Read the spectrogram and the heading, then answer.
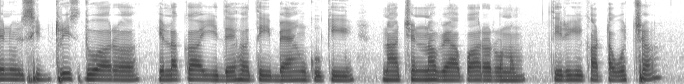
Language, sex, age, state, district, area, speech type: Telugu, male, 30-45, Andhra Pradesh, Guntur, urban, read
